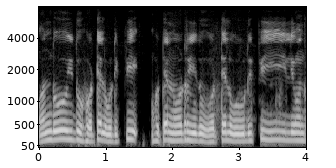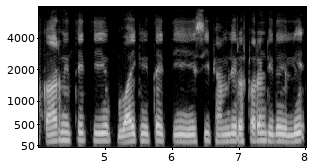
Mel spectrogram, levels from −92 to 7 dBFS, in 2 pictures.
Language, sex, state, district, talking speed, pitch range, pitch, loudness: Kannada, male, Karnataka, Bijapur, 150 wpm, 145-170 Hz, 160 Hz, -16 LUFS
